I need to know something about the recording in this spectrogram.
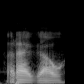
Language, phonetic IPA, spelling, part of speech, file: Polish, [ˈrɛɡaw], regał, noun, Pl-regał.ogg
